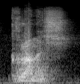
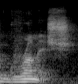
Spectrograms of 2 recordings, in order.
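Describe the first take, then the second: First: It is said in a rough, guttural voice. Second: It is said in a plain, ordinary voice. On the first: "how would you say it in orc? Because orc's a very guttural language" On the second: "that's how I've always pronounced it"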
